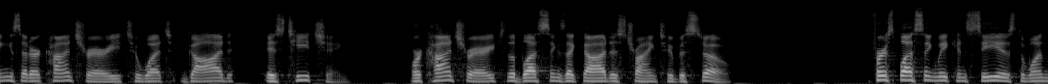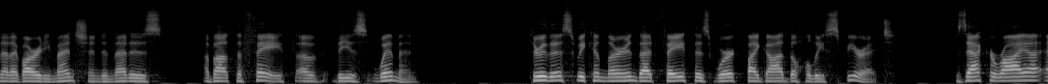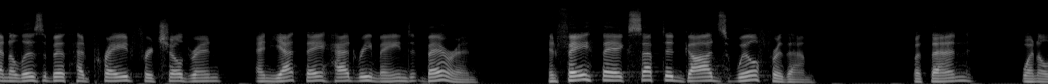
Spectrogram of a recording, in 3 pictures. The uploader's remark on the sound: Listen to the service at Grace Lutheran Church in Lexington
